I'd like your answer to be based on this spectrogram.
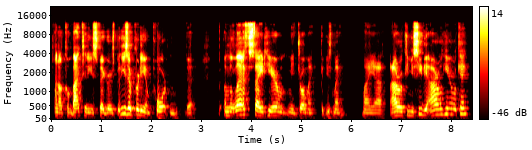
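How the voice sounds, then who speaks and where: An older Scottish man, a visiting professor, gives an informal academic lecture at a remote online seminar in a fairly high, expressive voice. He speaks haltingly, often breaking off and repeating words, and the mic sounds distant.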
